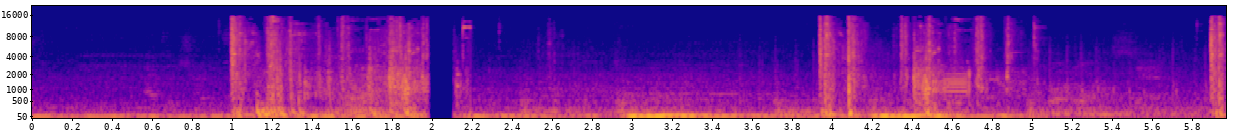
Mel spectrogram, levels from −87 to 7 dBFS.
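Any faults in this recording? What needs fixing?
A playback stall silences the output from 1.97 to 2.11 s, about 120 ms, likely because the player ran out of data or its thread blocked. It is a sustained gap of silence, not a click or a brief crackle. Prevent it with deeper playback buffering and a non-blocking, higher-priority audio thread.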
